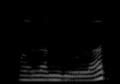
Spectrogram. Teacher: mad tabi'i pada lafaz yu karena huruf waw sukun didahului domah, dibaca panjang dua harokat. Nah, yulad di akhir ayat, hukum tajwidnya adalah qalqalah kubro karena huruf dal di akhir ayat sukun karena waqaf, pantulannya kuat.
